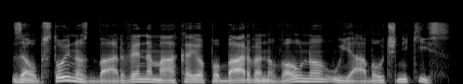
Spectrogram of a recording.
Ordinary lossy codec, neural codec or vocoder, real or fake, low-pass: none; none; real; 7.2 kHz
